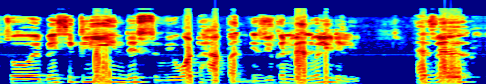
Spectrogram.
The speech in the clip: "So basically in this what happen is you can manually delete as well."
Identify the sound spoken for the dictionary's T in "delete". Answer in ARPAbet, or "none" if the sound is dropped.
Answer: none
